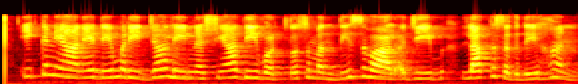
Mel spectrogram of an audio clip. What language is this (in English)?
Punjabi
